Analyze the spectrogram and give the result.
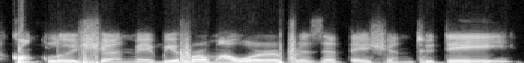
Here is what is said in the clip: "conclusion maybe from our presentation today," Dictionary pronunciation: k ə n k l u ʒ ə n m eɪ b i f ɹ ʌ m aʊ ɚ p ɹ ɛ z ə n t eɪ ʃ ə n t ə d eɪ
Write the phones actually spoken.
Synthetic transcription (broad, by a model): k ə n k l u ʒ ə n m eɪ b i f ɹ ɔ m aʊ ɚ p ɹ ɛ z ə n t eɪ ʃ ə n t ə d eɪ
